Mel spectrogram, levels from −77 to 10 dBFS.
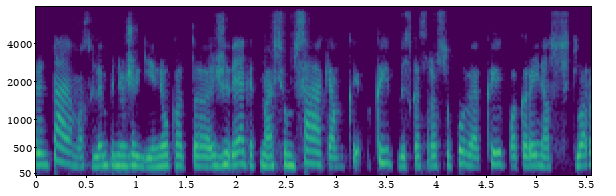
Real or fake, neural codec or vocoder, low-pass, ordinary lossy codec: fake; codec, 16 kHz in and 24 kHz out, 2.2 kbps, FireRedTTS-2 codec; 7.2 kHz; AAC, 48 kbps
